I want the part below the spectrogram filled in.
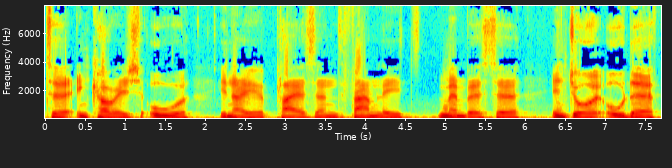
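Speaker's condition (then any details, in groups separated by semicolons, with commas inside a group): Motor neurone disease; progressive neurological disorder affecting muscles throughout the body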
